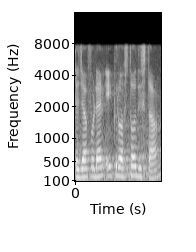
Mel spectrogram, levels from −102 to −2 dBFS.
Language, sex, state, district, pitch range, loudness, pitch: Konkani, female, Goa, North and South Goa, 180-200 Hz, -14 LUFS, 185 Hz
